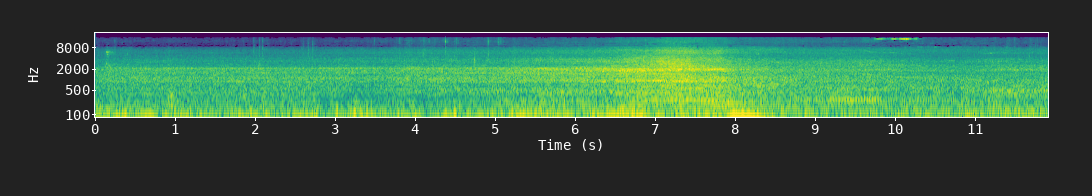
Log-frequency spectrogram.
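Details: Continuous roadway traffic noise with a car swelling past mid-way, and no animal sound.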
